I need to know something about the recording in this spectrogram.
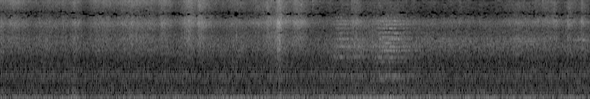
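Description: Cloth rustles and flaps as fabric is handled.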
